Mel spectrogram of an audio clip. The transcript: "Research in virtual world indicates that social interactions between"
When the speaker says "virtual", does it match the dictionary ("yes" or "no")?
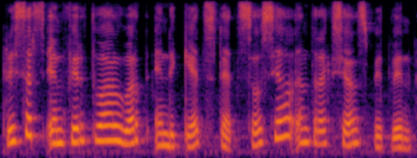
no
